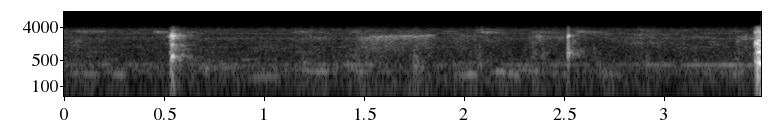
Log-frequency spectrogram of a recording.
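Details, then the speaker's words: Young child with hiccups, talking with a parent: three sharp, abrupt hiccups about two seconds apart, with soft vocal sounds between them. "I had the hiccups I had the hiccups oh get Daddy Kisses get Daddy Kisses by Daddy Daddy really can't do anything out the hiccups"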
